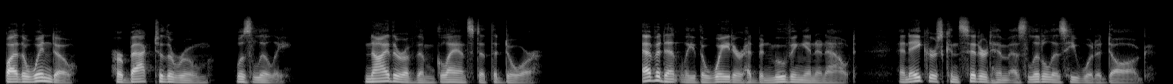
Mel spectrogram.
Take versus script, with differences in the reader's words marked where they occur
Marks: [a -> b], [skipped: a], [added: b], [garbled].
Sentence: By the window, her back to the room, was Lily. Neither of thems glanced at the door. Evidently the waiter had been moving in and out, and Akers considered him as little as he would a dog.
By the window, her back to the room, was Lily. Neither of [thems -> them] glanced at the door. Evidently the waiter had been moving in and out, and Akers considered him as little as he would a dog.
